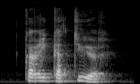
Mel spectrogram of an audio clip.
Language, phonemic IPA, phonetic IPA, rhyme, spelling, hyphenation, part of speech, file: Dutch, /ˌkaːrikaːˈtyr/, [ˌkaːrikaːˈtyːr], -yr, karikatuur, ka‧ri‧ka‧tuur, noun, Nl-karikatuur.ogg
- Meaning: caricature (satire, parody)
